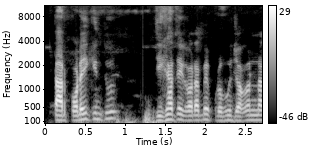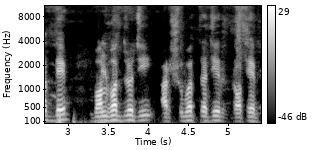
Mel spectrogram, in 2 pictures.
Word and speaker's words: জগন্নাথ: কিন্তু সমস্যাটা বাধলো একটা সেটা হলো তারা জগন্নাথ উচ্চারণ করতে পারলেন না। তারা সেটাকে করলেন হচ্ছেন জাগারনাথ।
